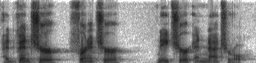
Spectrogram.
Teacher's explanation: We pronounce the TU with the ch sound, like chicken, when there's no stress after the T. In these words, there's no stress after the T, so we pronounce it ch.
